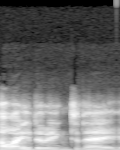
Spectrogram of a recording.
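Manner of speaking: high, beaming, overly friendly American voice.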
